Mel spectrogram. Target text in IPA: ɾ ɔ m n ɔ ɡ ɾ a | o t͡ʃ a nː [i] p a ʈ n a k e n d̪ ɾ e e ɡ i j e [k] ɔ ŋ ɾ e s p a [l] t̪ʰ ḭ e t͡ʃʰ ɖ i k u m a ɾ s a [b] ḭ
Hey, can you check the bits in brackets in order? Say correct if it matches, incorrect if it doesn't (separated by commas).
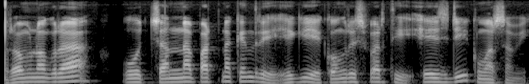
incorrect, correct, incorrect, incorrect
